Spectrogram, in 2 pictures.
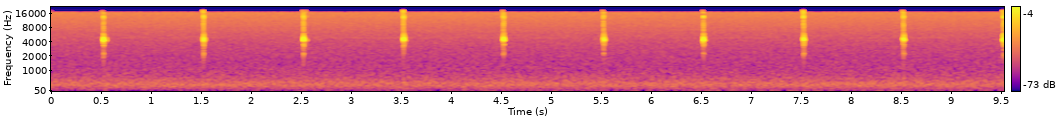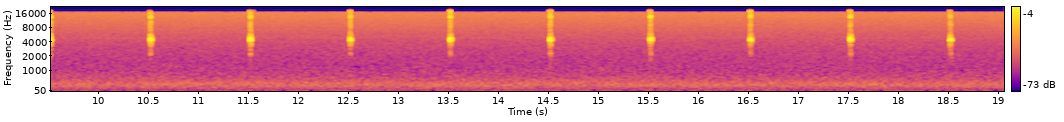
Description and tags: wristwatch-ticking-SE mono
Recording of a common wristwatch ticking on a sound-insulating foam padding. SE-Mic cardio, Fostex FR2. Stereo Sound available on demand. SE-Mic cardio, Fostex FR2.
